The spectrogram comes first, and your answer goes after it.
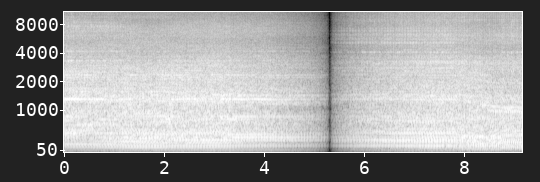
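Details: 2008 Homelite HG1800A 1800-watt portable generator after spark fix and thorough carburetor cleaning: steady, slightly hunting drone running best at half choke; lean, inadequate fuel flow through carburetor.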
